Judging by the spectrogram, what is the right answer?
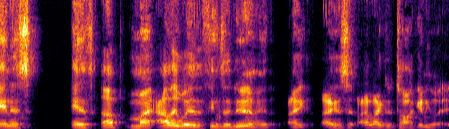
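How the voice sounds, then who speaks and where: A man with an American accent speaks at a very fast pace in a fairly high pitch. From Pittsburgh area, Pennsylvania. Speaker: stroke survivor with aphasia, advocate. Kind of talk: interview. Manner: halting, with word-finding trouble and repetitions.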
